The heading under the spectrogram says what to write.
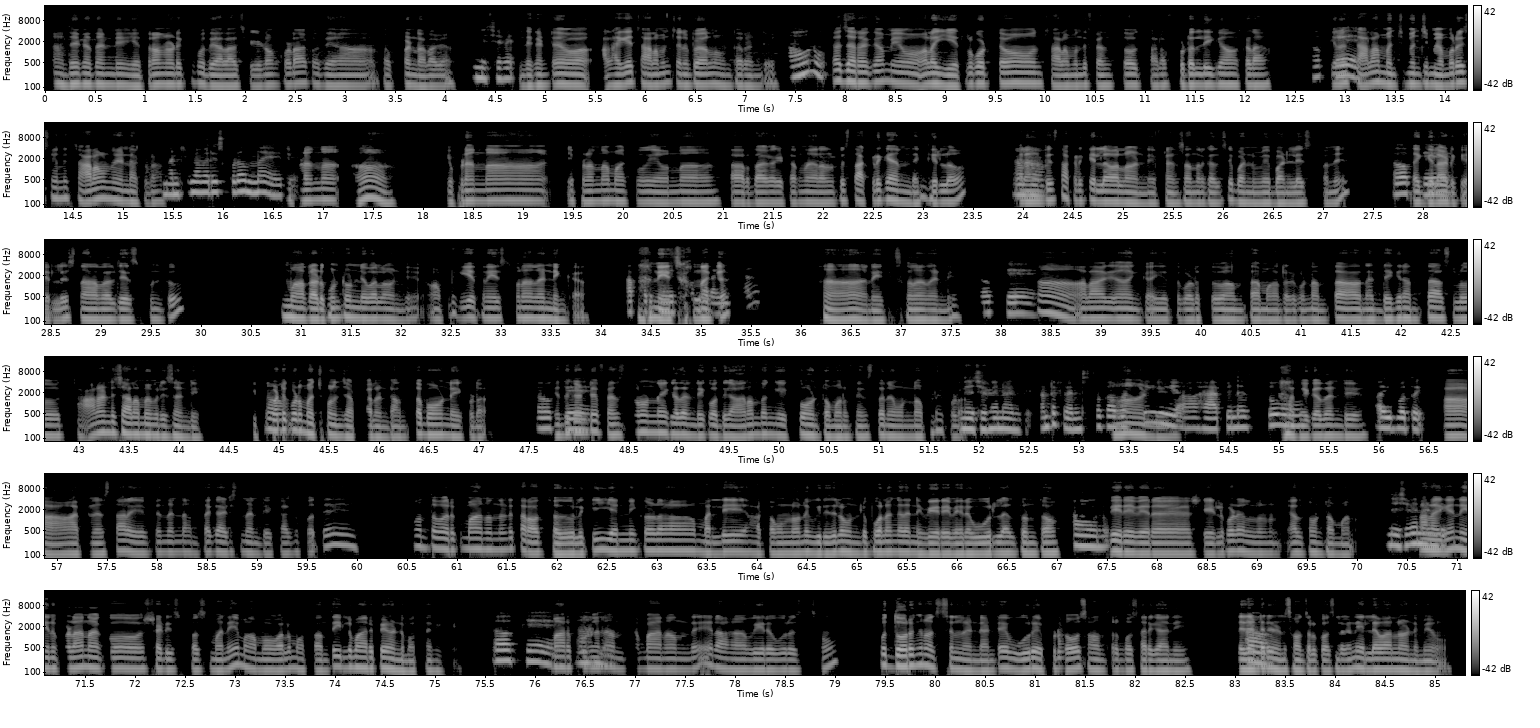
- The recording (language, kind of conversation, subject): Telugu, podcast, నది ఒడ్డున నిలిచినప్పుడు మీకు గుర్తొచ్చిన ప్రత్యేక క్షణం ఏది?
- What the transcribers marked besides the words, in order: other background noise; in English: "ఫ్రెండ్స్‌తో"; in English: "మెమోరీస్"; in English: "మెమోరీస్"; in English: "ఫ్రెండ్స్"; chuckle; in English: "మెమోరీస్"; in English: "ఫ్రెండ్స్‌తో"; in English: "ఫ్రెండ్స్‌తో"; in English: "ఫ్రెండ్స్‌తో"; in English: "హ్యాపీనెస్‌తో"; in English: "హ్యాపీనెస్‌తో"; in English: "టౌన్‌లోనే విలేజ్‌లో"; in English: "స్టడీస్"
